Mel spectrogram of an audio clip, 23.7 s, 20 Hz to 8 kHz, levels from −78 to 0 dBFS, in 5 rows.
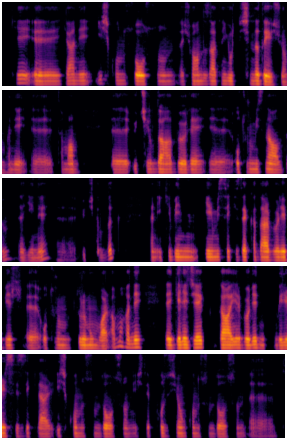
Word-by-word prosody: ki, 140 Hz, -, -8 dB
eee, 100 Hz, -6 st, 0 dB
yani, 110 Hz, 0 st, -3 dB
iş 130 Hz, +1 st, -6 dB
konusu 115 Hz, -, -3 dB
olsun, 105 Hz, -, +2 dB
e, 100 Hz, -, -11 dB
şu 105 Hz, +1 st, -6 dB
anda 105 Hz, 0 st, -2 dB
zaten 105 Hz, +1 st, -3 dB
yurt 105 Hz, -1 st, -4 dB
dışında 110 Hz, -1 st, +1 dB
da -, -, +7 dB
yaşıyorum, 90 Hz, -1 st, +3 dB
hani, 95 Hz, 0 st, -7 dB
eee, 95 Hz, -1 st, -11 dB
tamam, 100 Hz, -1 st, -4 dB, 0.5 s
eee, 95 Hz, 0 st, -2 dB
3 105 Hz, +1 st, -4 dB
yıl 100 Hz, -1 st, -7 dB
daha, 100 Hz, -1 st, +2 dB
böyle, 95 Hz, -1 st, +1 dB
eee, 90 Hz, -1 st, -10 dB
oturum 100 Hz, 0 st, -5 dB
izni 100 Hz, +1 st, -3 dB
aldım, 95 Hz, +8 st, 0 dB
eee, 95 Hz, -, -7 dB
yeni, 95 Hz, -, -6 dB
eee, 95 Hz, -2 st, -23 dB
3 -, -, -16 dB
yıllık. 95 Hz, 0 st, -6 dB, 0.5 s
Hani, -, -, -7 dB
2028'e 105 Hz, 0 st, -1 dB
kadar 100 Hz, -2 st, +3 dB
böyle 100 Hz, 0 st, +4 dB
bir, 100 Hz, -1 st, -4 dB
eee, 95 Hz, 0 st, -3 dB
oturum 105 Hz, -1 st, -7 dB
durumum 105 Hz, -1 st, +2 dB
var 95 Hz, 0 st, +3 dB
ama, 160 Hz, +3 st, -6 dB
hani, 130 Hz, +1 st, +4 dB, 0.4 s
eee, 105 Hz, -, +7 dB
geleceğe 110 Hz, +4 st, +7 dB, 0.3 s
dair 110 Hz, 0 st, +8 dB
böyle 110 Hz, +2 st, +6 dB, 0.3 s
belirsizlikler, 100 Hz, -2 st, -1 dB
iş 105 Hz, -1 st, -7 dB
konusunda 100 Hz, -1 st, -6 dB
olsun, 95 Hz, 0 st, -3 dB
işte, 100 Hz, -, -14 dB
pozisyon 100 Hz, 0 st, -6 dB
konusunda 95 Hz, -2 st, -9 dB
olsun, 95 Hz, +1 st, -7 dB
ııı, -, -, -16 dB
100 Hz, 140 wpm, -26 LUFS, 95-110 Hz, 0.5 s, dair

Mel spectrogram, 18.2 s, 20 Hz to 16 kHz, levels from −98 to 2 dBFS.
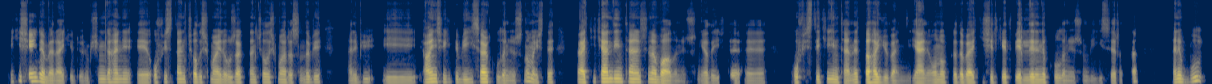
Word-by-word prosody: Peki, 150 Hz, +6 st, -10 dB
şeyi 170 Hz, -1 st, +3 dB
de 145 Hz, -, +6 dB
merak 95 Hz, -5 st, -3 dB
ediyorum. 90 Hz, +1 st, -16 dB
Şimdi, 130 Hz, 0 st, -4 dB
hani, 130 Hz, 0 st, -1 dB
eee, 110 Hz, 0 st, -2 dB
ofisten 130 Hz, +3 st, -4 dB
çalışmayla 120 Hz, -1 st, -1 dB
uzaktan 115 Hz, +1 st, -2 dB
çalışma 120 Hz, 0 st, -4 dB
arasında 110 Hz, +2 st, -5 dB
bir, 125 Hz, +1 st, -5 dB, 0.4 s
hani, 105 Hz, +2 st, -9 dB
bir, 135 Hz, +2 st, -11 dB
eee, 110 Hz, 0 st, -7 dB
aynı 135 Hz, +4 st, +6 dB
şekilde 130 Hz, -2 st, -9 dB
bilgisayar 130 Hz, +3 st, +5 dB
kullanıyorsun 105 Hz, -7 st, -8 dB
ama, 150 Hz, -9 st, 0 dB
işte, 125 Hz, +3 st, -6 dB, 0.4 s
belki 120 Hz, +3 st, +4 dB
kendi 145 Hz, 0 st, +8 dB
internetine 135 Hz, -3 st, +3 dB
bağlanıyorsun 90 Hz, -5 st, +1 dB
ya 105 Hz, -1 st, -6 dB
da, -, -, -8 dB
işte, 105 Hz, 0 st, -9 dB
eee, 100 Hz, 0 st, -10 dB, 0.4 s
ofisteki 120 Hz, +2 st, -5 dB
internet 120 Hz, -1 st, 0 dB
daha 120 Hz, 0 st, +9 dB
güvenli. 95 Hz, -5 st, -4 dB
Yani, 105 Hz, -1 st, +3 dB
o 110 Hz, +2 st, -3 dB
noktada, 115 Hz, 0 st, -2 dB
belki 110 Hz, 0 st, +2 dB
şirket 115 Hz, +1 st, -4 dB
verilerini 115 Hz, +1 st, +3 dB
kullanıyorsun 95 Hz, -5 st, -10 dB
bilgisayarından. 95 Hz, +1 st, -10 dB, 0.5 s
Hani, 135 Hz, -4 st, +2 dB
bu, 180 Hz, +5 st, 0 dB
115 Hz, 150 wpm, -27 LUFS, 105-130 Hz, 0.5 s, daha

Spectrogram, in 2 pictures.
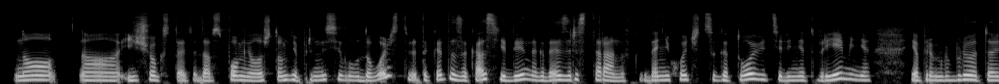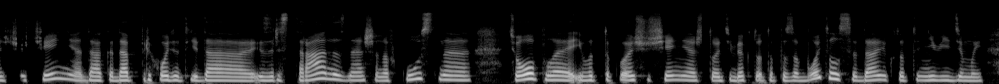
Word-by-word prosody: Но, 205 Hz, +2 st, +3 dB, 0.2 s
а, 190 Hz, -1 st, +1 dB
ещё, 190 Hz, +3 st, 0 dB
кстати, -, -, -4 dB
да, 175 Hz, -, +1 dB
вспомнила, 175 Hz, 0 st, +1 dB
что 190 Hz, -, -4 dB
мне 210 Hz, 0 st, +2 dB
приносило 200 Hz, +1 st, -3 dB
удовольствие, 190 Hz, -, +1 dB
так 210 Hz, -2 st, -5 dB
это 230 Hz, +2 st, +3 dB
заказ 215 Hz, +6 st, +1 dB
еды 195 Hz, +2 st, +4 dB
иногда 195 Hz, -5 st, +1 dB
из 205 Hz, -1 st, +3 dB
ресторанов, 195 Hz, -6 st, -1 dB
когда 190 Hz, -, -1 dB
не 200 Hz, +1 st, +1 dB
хочется 215 Hz, 0 st, -3 dB
готовить 215 Hz, +4 st, +2 dB
или 185 Hz, -1 st, +1 dB
нет 190 Hz, 0 st, -2 dB
времени. 200 Hz, +1 st, +2 dB, 0.4 s
Я -, -, +3 dB
прям 185 Hz, -1 st, 0 dB
люблю 205 Hz, +3 st, +3 dB
это 190 Hz, -2 st, +1 dB
ощущение, 215 Hz, +6 st, -2 dB
да, 185 Hz, 0 st, 0 dB
когда 190 Hz, +2 st, +2 dB
приходит 195 Hz, -1 st, -2 dB
еда 180 Hz, -2 st, +1 dB
из 180 Hz, +1 st, -1 dB
ресторана, 215 Hz, +7 st, +1 dB
знаешь, 190 Hz, 0 st, -4 dB
она 175 Hz, -1 st, -1 dB
вкусная, 215 Hz, -1 st, -2 dB, 0.4 s
тёплая. 205 Hz, -3 st, +4 dB
И -, -, 0 dB
вот 190 Hz, -1 st, -2 dB
такое -, -, 0 dB
ощущение, 200 Hz, -1 st, -2 dB
что 180 Hz, -, -6 dB
о 175 Hz, -, 0 dB
тебе 185 Hz, +2 st, -2 dB
кто-то 190 Hz, -, -4 dB
позаботился, 195 Hz, -, 0 dB
да, 185 Hz, +4 st, +1 dB
и 210 Hz, -, -1 dB
кто-то 185 Hz, +1 st, -6 dB
невидимый. 185 Hz, -3 st, -2 dB
195 Hz, 155 wpm, -22 LUFS, 185-210 Hz, 0.4 s, еды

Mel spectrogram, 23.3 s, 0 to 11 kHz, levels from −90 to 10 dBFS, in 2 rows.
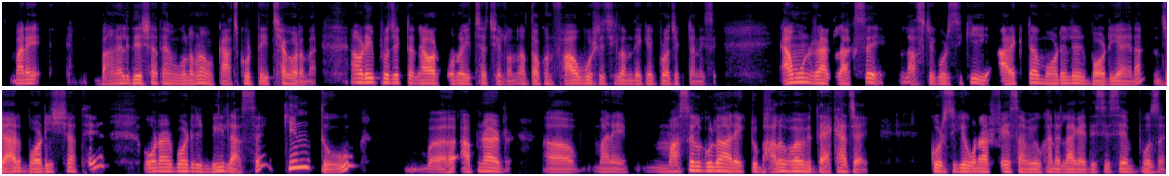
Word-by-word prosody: মানে 130 Hz, +1 st, +4 dB, 0.7 s
বাঙালিদের 130 Hz, +4 st, +1 dB
সাথে 135 Hz, 0 st, -2 dB
আমি 125 Hz, -, -4 dB
বললাম 120 Hz, 0 st, -2 dB
না 145 Hz, -, +3 dB
আমার 110 Hz, -, -9 dB
কাজ 105 Hz, -, -3 dB
করতে 125 Hz, -2 st, -2 dB
ইচ্ছা -, -, 0 dB
করে 110 Hz, -2 st, +1 dB
না। 90 Hz, -, -11 dB, 0.4 s
আমার 165 Hz, 0 st, +5 dB
এই 165 Hz, -, +3 dB
প্রজেক্টটা 150 Hz, -2 st, +1 dB
নেওয়ার 125 Hz, 0 st, +6 dB
কোনো 120 Hz, +1 st, -1 dB
ইচ্ছা -, -, -5 dB
ছিল 110 Hz, -3 st, -6 dB
না। 125 Hz, -, -4 dB
তখন 125 Hz, -, -2 dB
ফাও 125 Hz, +2 st, +5 dB
বসেছিলাম 125 Hz, -1 st, -3 dB
দেখে 110 Hz, +1 st, -2 dB
প্রজেক্টটা 110 Hz, -2 st, -3 dB
নিছি। 95 Hz, -, -16 dB, 0.7 s
এমন 170 Hz, +2 st, +5 dB
রাগ 130 Hz, -3 st, +5 dB
লাগছে, 120 Hz, +8 st, 0 dB, 0.4 s
লাস্টে 130 Hz, -, -4 dB
করছি 120 Hz, -2 st, -5 dB
কি 155 Hz, -, +1 dB, 0.3 s
আরেকটা 130 Hz, +7 st, +1 dB
মডেলের 125 Hz, +1 st, 0 dB
বডি 105 Hz, +2 st, +1 dB
আয়না। 95 Hz, -, -4 dB, 0.3 s
যার 125 Hz, -, +6 dB
বডির 125 Hz, +3 st, +2 dB
সাথে 145 Hz, -, -2 dB, 0.6 s
ওনার 135 Hz, +1 st, +3 dB
বডির 130 Hz, -2 st, +2 dB
মিল 140 Hz, 0 st, +1 dB
আছে। -, -, -4 dB, 0.3 s
কিন্তু 275 Hz, +1 st, +4 dB, 0.9 s
ব্য -, -, -13 dB, 0.4 s
আপনার 135 Hz, -2 st, +4 dB, 0.5 s
আ -, -, +1 dB, 0.5 s
মানে 115 Hz, +1 st, -2 dB, 0.5 s
মাসল 160 Hz, +7 st, +4 dB
গুলো 150 Hz, 0 st, +5 dB
আরেকটু 125 Hz, +1 st, +1 dB
ভালোভাবে 130 Hz, -2 st, +3 dB
দেখা -, -, 0 dB
যায়। -, -, -2 dB, 0.7 s
করছি 120 Hz, -2 st, +2 dB
কি -, -, +4 dB
ওনার 120 Hz, 0 st, +4 dB
ফেস 125 Hz, -2 st, -1 dB
আমি 110 Hz, -, -1 dB
ওখানে 115 Hz, 0 st, -3 dB
লাগায় 105 Hz, -3 st, +1 dB
দিছি 100 Hz, +2 st, -7 dB
সেম 115 Hz, -1 st, +1 dB
পোজ 105 Hz, -2 st, -3 dB
এ। -, -, -19 dB
125 Hz, 165 wpm, -25 LUFS, 115-135 Hz, 0.9 s, নেওয়ার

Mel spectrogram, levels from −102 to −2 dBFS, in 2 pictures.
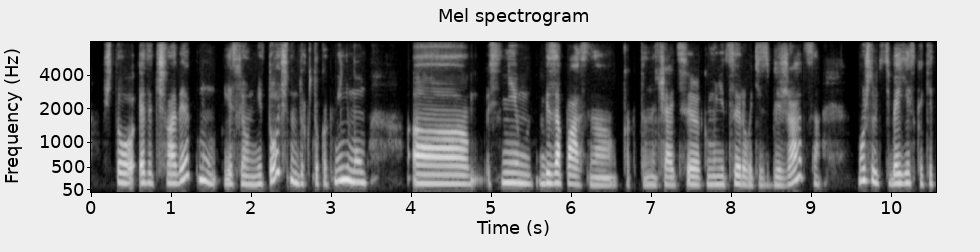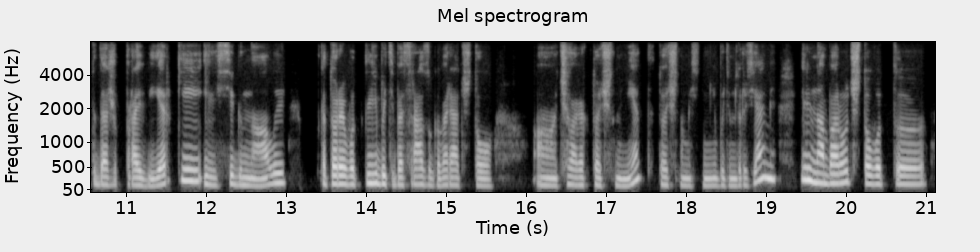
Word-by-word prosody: Что 195 Hz, -2 st, +2 dB
этот 190 Hz, -1 st, +2 dB
человек, 205 Hz, -, +2 dB
ну, 235 Hz, -7 st, +2 dB
если 175 Hz, -, -2 dB
он 160 Hz, -1 st, -3 dB
не 170 Hz, -, -2 dB
точно 255 Hz, -, +3 dB
друг, 180 Hz, -1 st, -5 dB
то, 170 Hz, -, -3 dB
как -, -, -9 dB
минимум, 220 Hz, -4 st, +5 dB, 0.5 s
а, 175 Hz, -1 st, +7 dB, 0.3 s
с -, -, -6 dB
ним 195 Hz, -3 st, +1 dB
безопасно 165 Hz, -6 st, +2 dB
как-то 150 Hz, 0 st, -14 dB
начать, 150 Hz, +1 st, -4 dB
э, 155 Hz, -1 st, +2 dB
коммуницировать 160 Hz, 0 st, -2 dB
и -, -, -8 dB
сближаться. 150 Hz, -, -2 dB, 0.5 s
Может 235 Hz, 0 st, +1 dB
быть, 195 Hz, -, -1 dB
у -, -, -19 dB
тебя 180 Hz, 0 st, +2 dB
есть 190 Hz, +1 st, +1 dB
какие-то 170 Hz, 0 st, -7 dB
даже 155 Hz, -1 st, -2 dB
проверки 165 Hz, -, 0 dB
или 160 Hz, -3 st, -4 dB
сигналы, 150 Hz, +4 st, -1 dB, 0.4 s
которые 170 Hz, -1 st, +4 dB
вот 160 Hz, 0 st, -1 dB
либо 185 Hz, -2 st, +3 dB
тебе 150 Hz, -, -3 dB
сразу 160 Hz, -1 st, -3 dB
говорят, 150 Hz, +1 st, -4 dB
что, 135 Hz, -2 st, -5 dB, 0.5 s
а, 140 Hz, -1 st, -3 dB
человек 150 Hz, -1 st, -4 dB
точно 145 Hz, -1 st, -4 dB
нет, 165 Hz, -, -1 dB, 0.2 s
точно 150 Hz, -1 st, -6 dB
мы 140 Hz, -, -4 dB
с 135 Hz, -, -16 dB
ним 140 Hz, -1 st, -3 dB
не 140 Hz, -, -3 dB
будем 140 Hz, 0 st, -6 dB
друзьями. 240 Hz, -, 0 dB, 0.3 s
Или 250 Hz, -1 st, +5 dB
наоборот, 190 Hz, +1 st, +3 dB
что 175 Hz, -1 st, +1 dB
вот, 165 Hz, -1 st, 0 dB
э, 160 Hz, -1 st, 0 dB
165 Hz, 155 wpm, -22 LUFS, 150-190 Hz, 0.5 s, а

